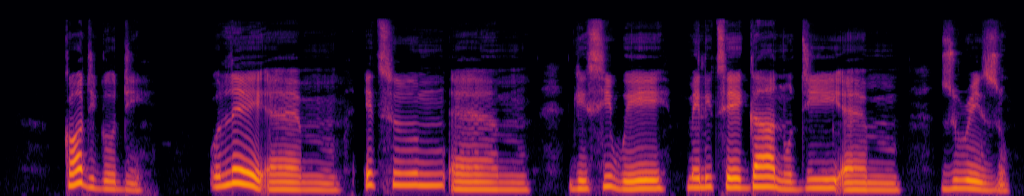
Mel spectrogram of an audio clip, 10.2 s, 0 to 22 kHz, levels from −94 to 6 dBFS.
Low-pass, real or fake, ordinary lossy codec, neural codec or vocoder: 14.4 kHz; real; none; none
